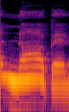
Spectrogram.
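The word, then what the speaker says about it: naber: دوستان یک چیزی راجع به نهابر میخوام بهتون بگم. نهابر هم مثل ناسلسن. ترک ها وقتی تند تلفظ میکنن نهابر رو شما نابر میشنوید. بعضی وقتا تو نوشتار هم مینویسن نابر.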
